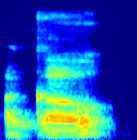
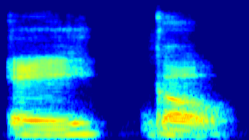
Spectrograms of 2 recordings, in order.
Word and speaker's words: ago: very very carefully but native speakers of english put the stress on the second syllable and so the first syllable is reduced to the schwa sound a go same with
